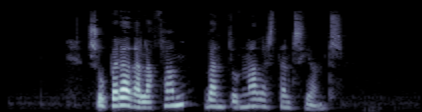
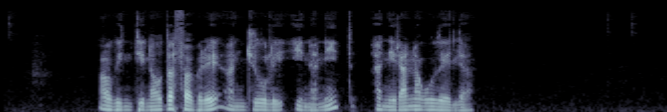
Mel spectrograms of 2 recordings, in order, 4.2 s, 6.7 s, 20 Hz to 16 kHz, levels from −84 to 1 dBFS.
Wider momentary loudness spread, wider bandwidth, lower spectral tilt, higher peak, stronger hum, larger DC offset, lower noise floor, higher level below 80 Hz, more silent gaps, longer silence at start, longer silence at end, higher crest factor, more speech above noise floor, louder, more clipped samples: first, 19 LU vs 8 LU; about the same, 11 kHz vs 11.5 kHz; second, -4.5 dB/octave vs -6 dB/octave; about the same, -4 dBFS vs -6 dBFS; neither; neither; about the same, -71 dBFS vs -70 dBFS; second, -82 dBFS vs -52 dBFS; neither; about the same, 0.9 s vs 1 s; second, 0.8 s vs 1.95 s; about the same, 22 dB vs 22 dB; about the same, 47 dB vs 44 dB; about the same, -25 LUFS vs -27 LUFS; neither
